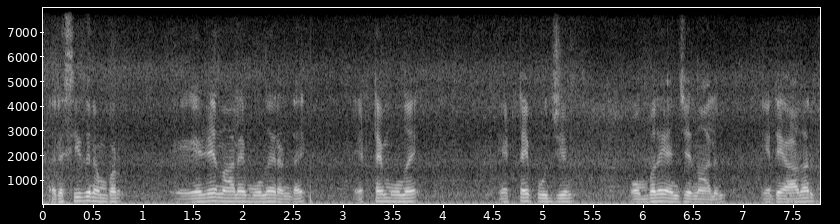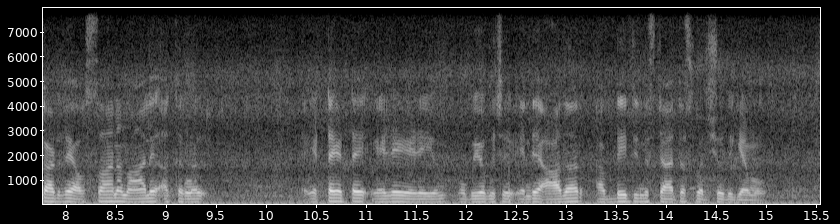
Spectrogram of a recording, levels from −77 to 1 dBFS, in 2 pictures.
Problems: none marked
